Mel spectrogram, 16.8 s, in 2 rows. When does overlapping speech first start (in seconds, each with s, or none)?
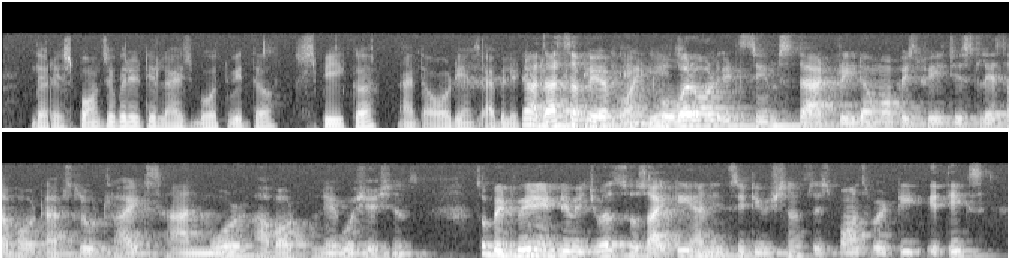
4.3 s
